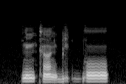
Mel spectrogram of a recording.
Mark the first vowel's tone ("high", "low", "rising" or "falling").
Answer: high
